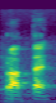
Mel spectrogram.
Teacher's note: और जब हम शब्द के अंदर इसका प्रयोग करते हैं तब इसका जो उच्चारण किया जाता है वो ह की तरह किया जाता है, ह ध्वनि की तरह किया जाता है। विसर्ग का उच्चारण ह की तरह किया जाता है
